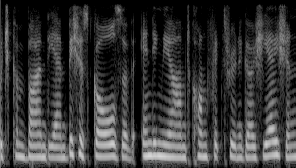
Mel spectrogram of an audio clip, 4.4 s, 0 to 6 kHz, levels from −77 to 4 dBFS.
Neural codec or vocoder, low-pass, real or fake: none; 5.4 kHz; real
